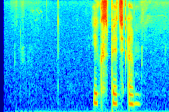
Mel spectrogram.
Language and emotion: Russian, neutral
